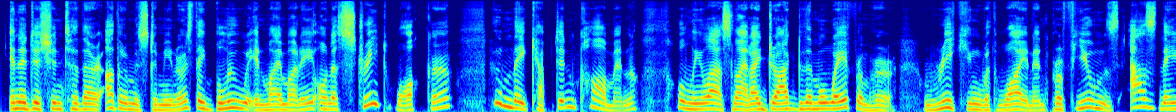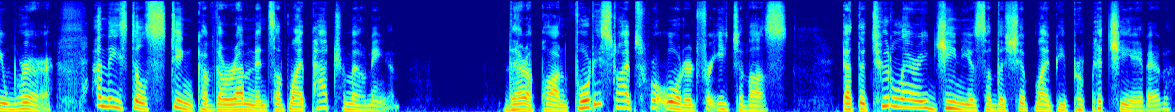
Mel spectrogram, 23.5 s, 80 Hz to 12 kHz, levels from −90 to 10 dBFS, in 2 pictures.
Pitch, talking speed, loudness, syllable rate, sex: 175 Hz, 170 wpm, -18 LUFS, 5.1 syllables/s, male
